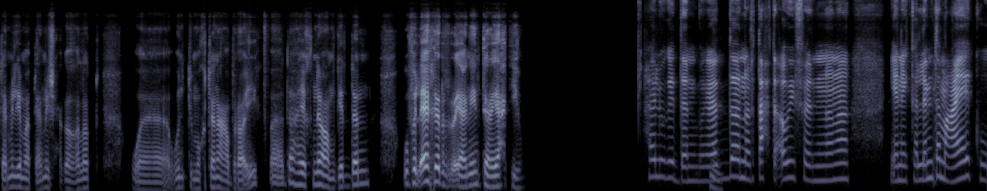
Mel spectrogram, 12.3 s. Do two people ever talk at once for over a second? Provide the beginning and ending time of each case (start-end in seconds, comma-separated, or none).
none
